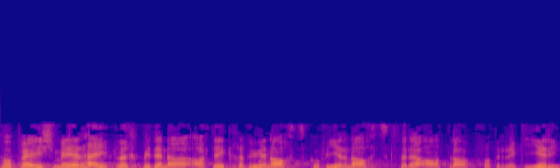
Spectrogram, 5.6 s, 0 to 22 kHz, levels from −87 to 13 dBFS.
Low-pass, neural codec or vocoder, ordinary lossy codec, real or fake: 7.2 kHz; none; MP3, 24 kbps; real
